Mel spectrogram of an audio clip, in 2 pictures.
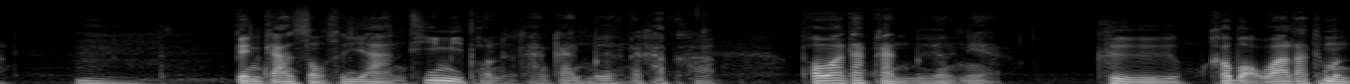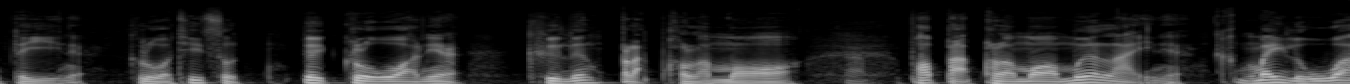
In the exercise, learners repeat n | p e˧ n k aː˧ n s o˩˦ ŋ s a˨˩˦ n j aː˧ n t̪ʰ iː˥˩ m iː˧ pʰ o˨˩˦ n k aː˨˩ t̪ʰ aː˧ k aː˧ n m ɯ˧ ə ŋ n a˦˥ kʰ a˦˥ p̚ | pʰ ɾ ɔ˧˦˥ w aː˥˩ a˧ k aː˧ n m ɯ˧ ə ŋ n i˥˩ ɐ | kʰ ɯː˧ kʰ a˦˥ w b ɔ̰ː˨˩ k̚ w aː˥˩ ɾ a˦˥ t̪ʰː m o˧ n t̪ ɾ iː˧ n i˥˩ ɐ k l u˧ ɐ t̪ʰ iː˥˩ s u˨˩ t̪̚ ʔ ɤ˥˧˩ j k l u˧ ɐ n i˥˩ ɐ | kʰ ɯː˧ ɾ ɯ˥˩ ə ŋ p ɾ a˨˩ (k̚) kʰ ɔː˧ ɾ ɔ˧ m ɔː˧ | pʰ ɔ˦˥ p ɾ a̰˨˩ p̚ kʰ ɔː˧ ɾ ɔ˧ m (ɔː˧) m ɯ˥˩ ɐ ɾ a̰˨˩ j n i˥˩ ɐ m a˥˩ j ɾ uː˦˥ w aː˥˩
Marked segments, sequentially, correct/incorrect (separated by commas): incorrect, correct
